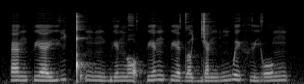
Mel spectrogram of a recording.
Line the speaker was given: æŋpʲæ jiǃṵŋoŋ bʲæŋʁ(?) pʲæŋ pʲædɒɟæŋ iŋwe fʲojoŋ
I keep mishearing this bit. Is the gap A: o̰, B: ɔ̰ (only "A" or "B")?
A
